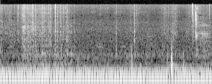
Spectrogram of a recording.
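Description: Quiet room tone with a steady low hum and a few faint ticks, one a little louder near the end.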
